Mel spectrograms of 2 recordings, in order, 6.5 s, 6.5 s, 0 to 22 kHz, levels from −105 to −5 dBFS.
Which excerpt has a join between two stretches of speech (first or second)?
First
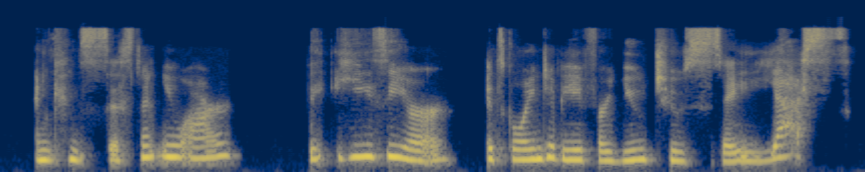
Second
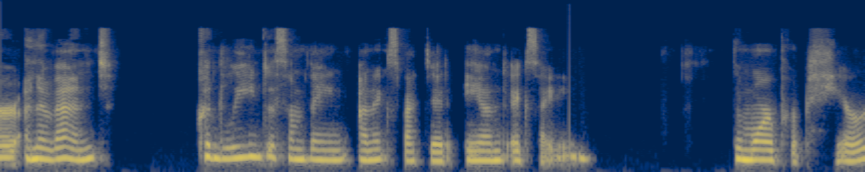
first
